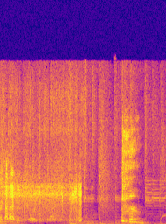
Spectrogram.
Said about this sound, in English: Clear the old throat. No better way to do it than a good old cough in COVID times. Right into the microphone. Whack. Yeah. Get that into you.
